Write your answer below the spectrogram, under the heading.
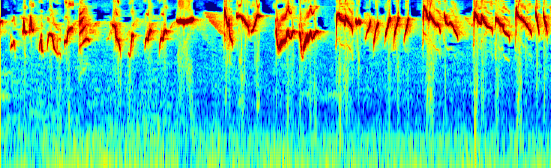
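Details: Oriental white-eye singing hard, as a lure to provoke silent white-eyes into ngalas and nembak song. Dense, high-pitched chattering of swooping whistled notes and rapid trills, steady throughout, over a faint low background hum.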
